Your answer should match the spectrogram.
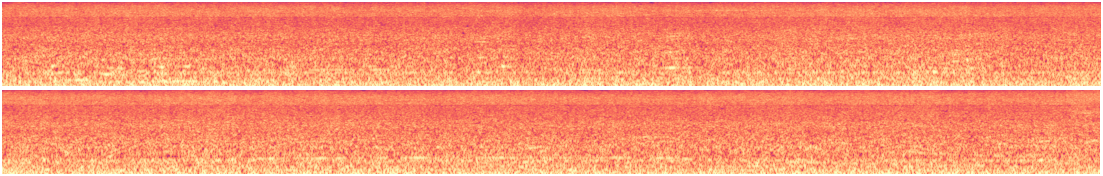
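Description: Steady, loud rushing noise from a large burning house fire being fought with fire hoses.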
